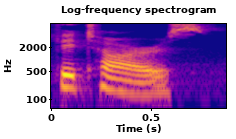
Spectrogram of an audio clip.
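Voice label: "Guitars", English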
